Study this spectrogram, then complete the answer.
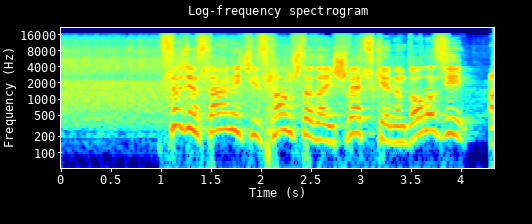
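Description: A man speaks loudly through a microphone in a large hall.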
